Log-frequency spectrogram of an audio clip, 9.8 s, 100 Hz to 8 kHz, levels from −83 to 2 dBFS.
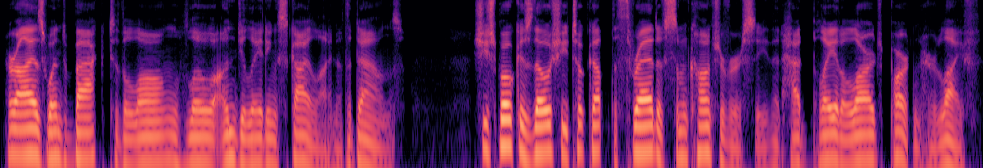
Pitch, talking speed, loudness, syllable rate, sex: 110 Hz, 205 wpm, -20 LUFS, 4.9 syllables/s, male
